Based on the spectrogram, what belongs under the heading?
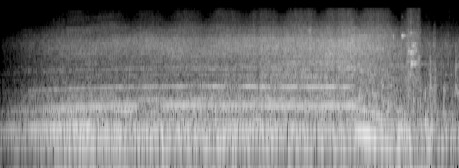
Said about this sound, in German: Er lenkte den Porsche auf die breite Zufahrt und verlangsamte das Tempo. Als er eine kleine Gestalt bei den Kiefern neben seinem Haus stehen sah, trat er heftig auf die Bremse.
